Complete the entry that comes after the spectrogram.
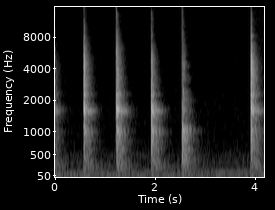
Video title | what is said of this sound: Rotorway Maintenance Video 0 25 svc hours | the sound changes from a solid to hollow sound as demonstrated here by tapping away from The Spar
